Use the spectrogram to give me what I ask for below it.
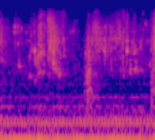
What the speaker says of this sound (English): see if I can squeeze a little more water out of there.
